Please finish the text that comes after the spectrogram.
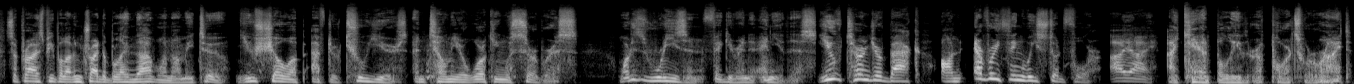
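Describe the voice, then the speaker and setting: A man playing an earnest, loyal and conflicted space marine officer in a video game, with a husky voice and a sincere military manner. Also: lowish voice, pushed and bright, no room sound, clean studio sound, heavily acted. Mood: hurt, reproachful. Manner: sincere, military, clipped and intense. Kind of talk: video game voice acting, dramatic dialogue.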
